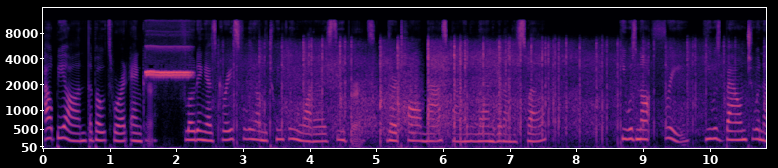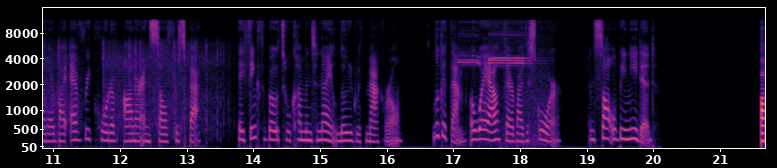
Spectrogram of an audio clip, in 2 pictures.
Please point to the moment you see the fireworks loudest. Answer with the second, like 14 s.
6 s.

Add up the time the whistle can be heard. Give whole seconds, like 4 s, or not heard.
2 s.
